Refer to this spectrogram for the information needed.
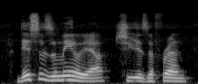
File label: Voice Acting, es, M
